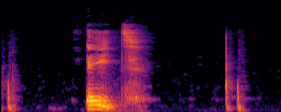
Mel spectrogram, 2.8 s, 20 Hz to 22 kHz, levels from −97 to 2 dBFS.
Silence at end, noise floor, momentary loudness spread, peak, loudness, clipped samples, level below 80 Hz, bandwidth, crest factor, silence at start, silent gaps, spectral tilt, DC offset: 0.4 s; -74 dBFS; 25 LU; 0 dBFS; -16 LUFS; under 0.1%; -62 dBFS; 9.4 kHz; 20 dB; 0.1 s; none; -5 dB/octave; under 0.1%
